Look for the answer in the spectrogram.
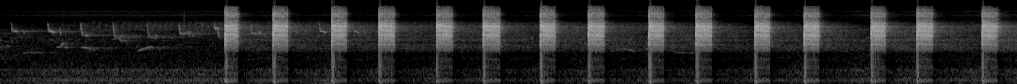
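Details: Corncrake singing in spring: a loud, dry, rasping double note repeated about once every half second, each burst broadband and harsh, with faint thin bird calls before it starts.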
